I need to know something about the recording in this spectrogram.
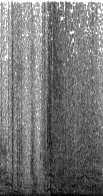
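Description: A fiery chain whips and crackles.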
